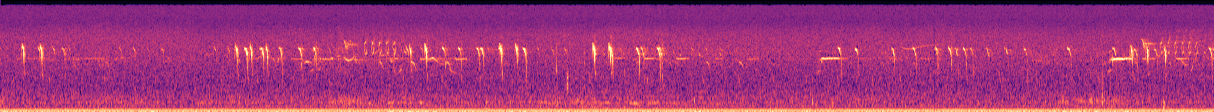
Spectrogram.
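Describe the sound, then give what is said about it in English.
Wild birds in an oak tree call throughout with many short, high-pitched chirps and tweets in irregular bursts, faint over a steady low-pitched hum, with no talking. “And there's some wild birds I'm going to point to that are down still in that oak tree.”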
